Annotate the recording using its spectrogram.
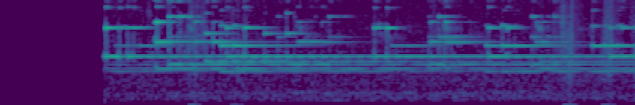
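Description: Quiet wind chimes tinkling, many struck ringing tones at different pitches overlapping one another, starting suddenly about a second in after dead silence.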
